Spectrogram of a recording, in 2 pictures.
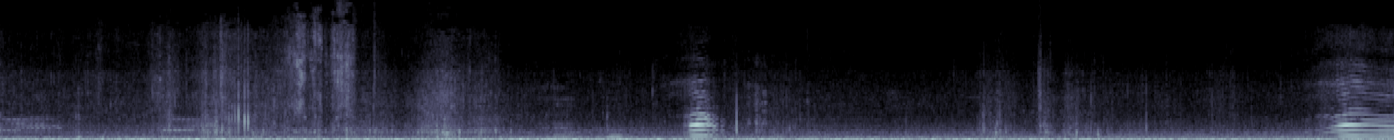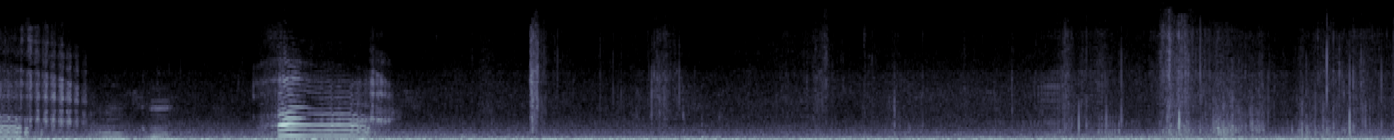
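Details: Stray brown-and-white cat living by a lakeside in Japan, meowing repeatedly: a short meow near three and a half seconds, then two louder drawn-out meows around seven and eight and a half seconds, amid steady outdoor background noise and a person calling.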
